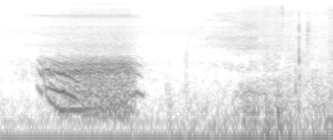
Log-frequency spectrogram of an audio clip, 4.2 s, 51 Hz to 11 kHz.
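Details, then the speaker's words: 5-year-old girl snoring in sleep, recurring and reportedly worsening, family worried it is abnormal: one loud, rough, vibrating snore on a breath, then quieter breathing with room noise. "if there's any doctor in the house please help us. This noise is getting too much. This is not the first time. This is not the second time."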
